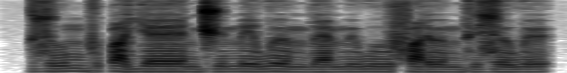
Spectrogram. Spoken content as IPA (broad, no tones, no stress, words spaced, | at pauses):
zumbuɓɑ jɛːnd͡ʒyme wɵmbæ mʉwufɑ ɾɵmby zɵwø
